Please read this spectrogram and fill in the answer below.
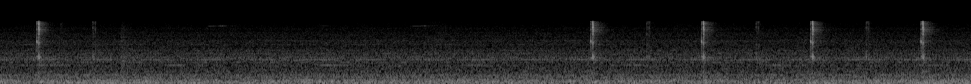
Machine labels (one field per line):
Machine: valve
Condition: abnormal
